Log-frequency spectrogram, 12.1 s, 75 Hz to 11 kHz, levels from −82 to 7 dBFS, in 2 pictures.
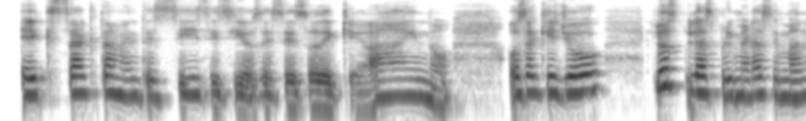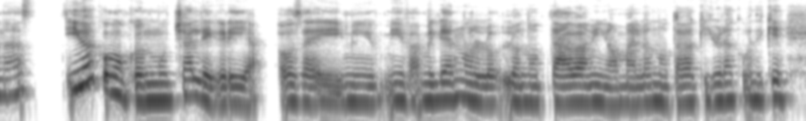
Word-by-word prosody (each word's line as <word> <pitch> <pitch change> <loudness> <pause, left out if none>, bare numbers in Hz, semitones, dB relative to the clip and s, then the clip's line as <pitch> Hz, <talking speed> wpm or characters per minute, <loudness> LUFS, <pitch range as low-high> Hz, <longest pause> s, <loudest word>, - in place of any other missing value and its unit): Exactamente, 225 -1 +2
sí, 195 +4 -4
sí, 120 - -6
sí, 115 -1 -3
o 100 - -2
sea, 110 +2 -4
es - - -6
eso 125 +1 -1
de 125 -2 +2
que: 120 - -5
"Ay 210 +7 -2
no". 190 -2 -5 0.4
O 230 - +2
sea, 240 0 +2
que 240 0 +2
yo 250 +4 +4 0.4
los 320 +2 +5
las 240 -1 +5
primeras 210 +1 -1
semanas 210 +5 -4 0.2
iba 335 +8 +7
como 225 - +4
con 170 +1 +2
mucha 175 +4 +1
alegría, 155 -5 0
o 170 - -1
sea, 165 -1 -1
y 85 -1 -1
mi 165 -1 -4
mi 175 +1 -4
familia 180 +2 0
no 185 -1 -2
lo 160 -1 -2
lo 170 - -2
notaba, 160 0 +1
mi 165 0 -2
mamá 150 0 -4
lo 160 +2 -5
notaba, 165 -1 -3
que - - -7
yo 175 - -4
era 180 +1 -2
como 180 - -7
de 180 - -3
que: 195 0 0
180 Hz, 225 wpm, -23 LUFS, 160-220 Hz, 0.4 s, iba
